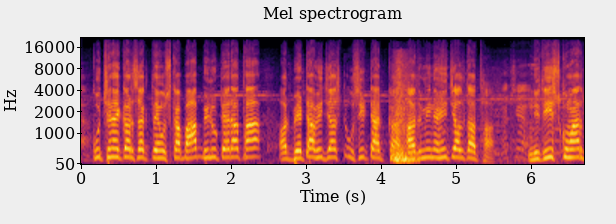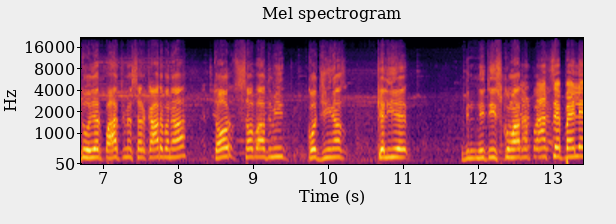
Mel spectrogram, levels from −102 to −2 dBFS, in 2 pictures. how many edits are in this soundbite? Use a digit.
1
